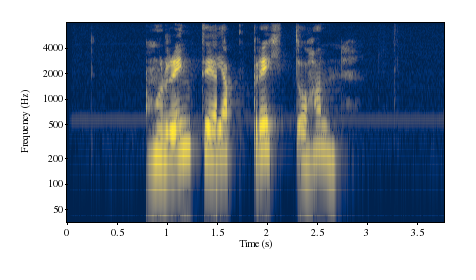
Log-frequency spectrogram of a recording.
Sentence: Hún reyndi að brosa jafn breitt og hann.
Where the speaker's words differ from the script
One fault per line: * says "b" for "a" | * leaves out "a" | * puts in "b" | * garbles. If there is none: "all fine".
* leaves out "að brosa"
